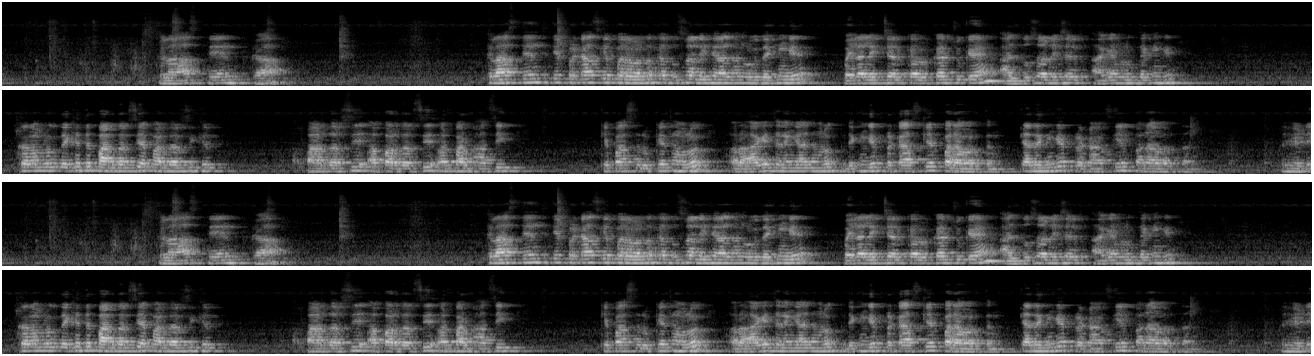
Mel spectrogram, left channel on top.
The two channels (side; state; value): both; identical; correlation 1.00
